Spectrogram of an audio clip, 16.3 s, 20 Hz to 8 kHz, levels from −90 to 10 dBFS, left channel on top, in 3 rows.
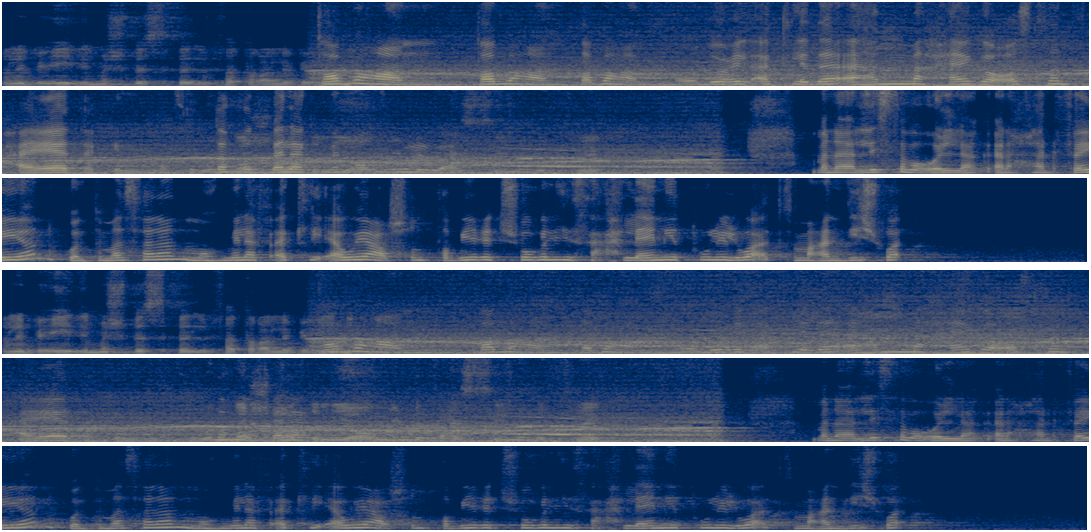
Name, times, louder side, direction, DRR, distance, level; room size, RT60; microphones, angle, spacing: voice 1, 0.0-2.0 3.3-4.0 6.4-8.5, right 3 dB, 35° right, 0.7 m, -40 dB
sound 1, 1.5-9.0, right 1 dB, 10° right, 0.8 m, -37 dB
voice 2, 1.6-6.3 6.6-7.7 9.2-15.4, left 6 dB, 55° left, 0.5 m, -33 dB
20.5 x 20.0 x 2.2 m
head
